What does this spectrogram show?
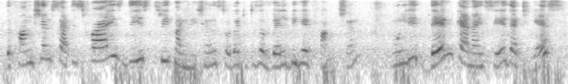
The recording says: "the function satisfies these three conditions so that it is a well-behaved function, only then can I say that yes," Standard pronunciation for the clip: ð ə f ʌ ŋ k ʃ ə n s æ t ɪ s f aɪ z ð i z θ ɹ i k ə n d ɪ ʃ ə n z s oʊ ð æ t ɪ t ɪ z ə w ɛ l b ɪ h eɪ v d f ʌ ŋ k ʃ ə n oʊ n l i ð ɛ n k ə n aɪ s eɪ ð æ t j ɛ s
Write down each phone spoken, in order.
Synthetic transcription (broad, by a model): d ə f ʌ ŋ k ʃ ə n s æ t ɪ s f aɪ z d i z t ɹ i k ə n d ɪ ʃ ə n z s oʊ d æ t ɪ t ɪ z ə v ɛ l b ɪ h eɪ d f ʌ ŋ k ʃ ə n oʊ n l i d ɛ n k ə n aɪ s eɪ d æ t j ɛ s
